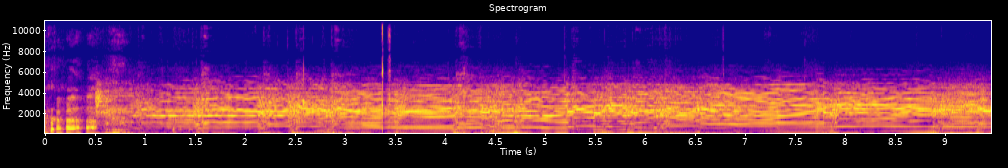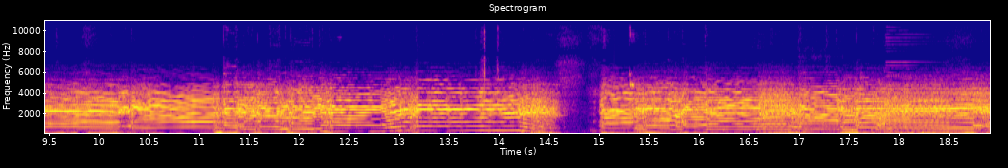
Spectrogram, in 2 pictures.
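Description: Electric guitar with a V-shaped body playing a loud lead line of sustained notes, with frequent slides up and down in pitch and a brief break about three-quarters of the way through. A short laugh comes at the start.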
